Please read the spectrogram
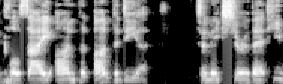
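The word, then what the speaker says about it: Padilha: espanol uno momento Jose Padilla I believe Padilla yeah Padilla the H in Spanish is silent ugly so director Padilla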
